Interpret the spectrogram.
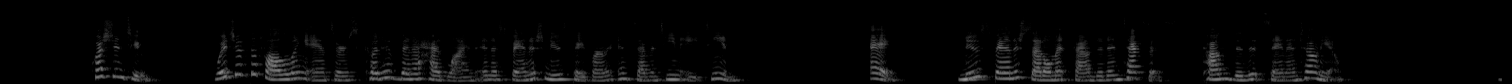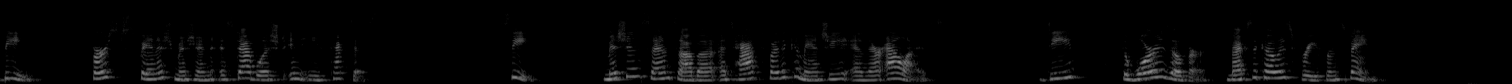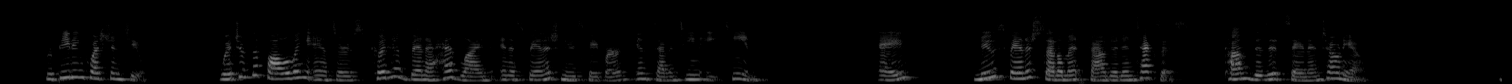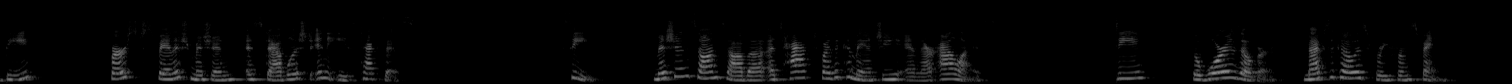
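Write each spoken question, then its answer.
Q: Which of the following answers could have been a headline in a Spanish newspaper in 1718?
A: A: New Spanish settlement founded in Texas. Come visit San Antonio.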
